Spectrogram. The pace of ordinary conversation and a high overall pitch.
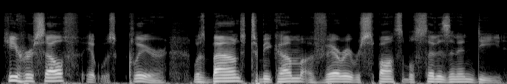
No: average, 165 wpm; low, 120 Hz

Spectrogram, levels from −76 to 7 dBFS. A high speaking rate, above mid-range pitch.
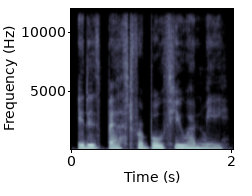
Yes: fast, 235 wpm; high, 195 Hz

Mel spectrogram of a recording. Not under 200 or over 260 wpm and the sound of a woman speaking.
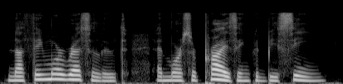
No: average, 155 wpm; female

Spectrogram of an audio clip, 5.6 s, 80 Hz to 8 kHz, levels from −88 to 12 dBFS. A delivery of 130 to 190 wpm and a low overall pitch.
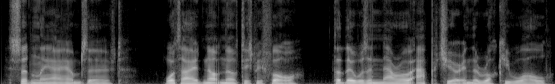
No: fast, 205 wpm; low, 100 Hz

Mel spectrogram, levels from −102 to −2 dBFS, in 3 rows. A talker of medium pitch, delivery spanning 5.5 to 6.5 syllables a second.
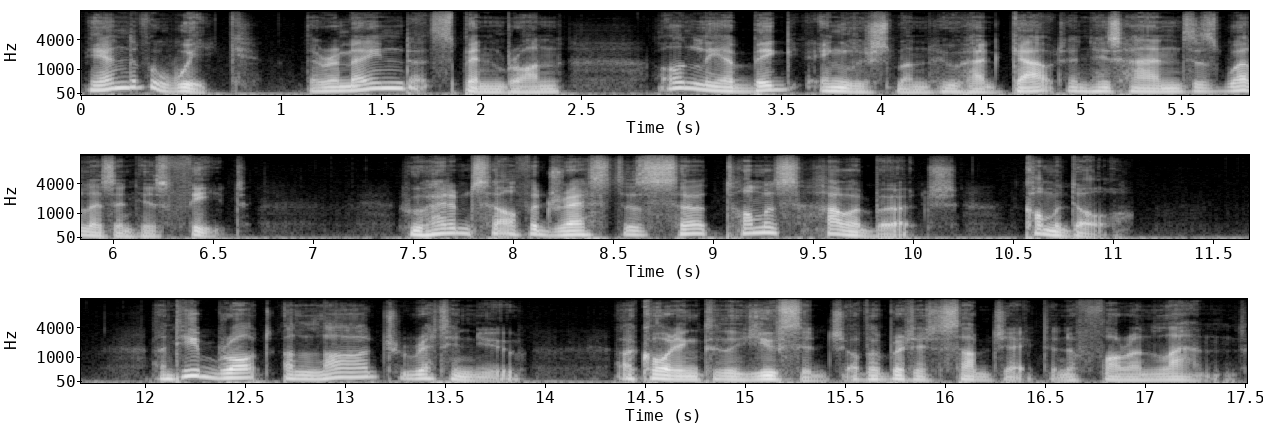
No: low, 110 Hz; 5.6 syllables/s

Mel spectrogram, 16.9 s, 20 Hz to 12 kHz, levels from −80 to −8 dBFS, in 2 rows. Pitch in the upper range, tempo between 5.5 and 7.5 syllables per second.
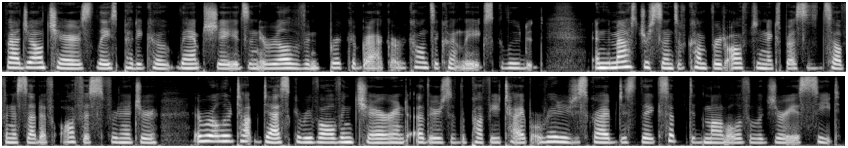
Yes: high, 215 Hz; 5.9 syllables/s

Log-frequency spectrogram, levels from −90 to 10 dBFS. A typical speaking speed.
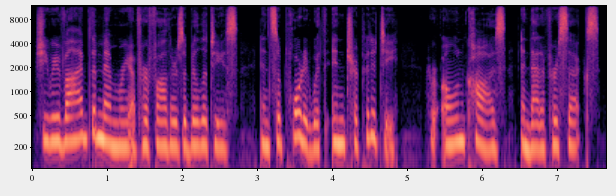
Yes: average, 155 wpm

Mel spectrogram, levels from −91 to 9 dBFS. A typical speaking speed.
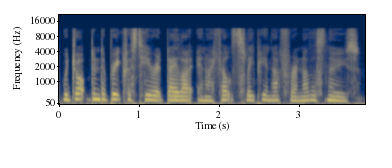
No: fast, 250 wpm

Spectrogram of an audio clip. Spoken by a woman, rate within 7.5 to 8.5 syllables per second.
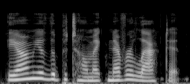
Yes: female; 7.7 syllables/s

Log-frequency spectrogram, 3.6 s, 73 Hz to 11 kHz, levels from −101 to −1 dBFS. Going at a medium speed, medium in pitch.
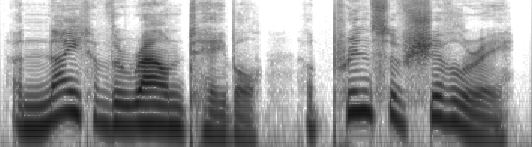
Yes: average, 170 wpm; medium, 155 Hz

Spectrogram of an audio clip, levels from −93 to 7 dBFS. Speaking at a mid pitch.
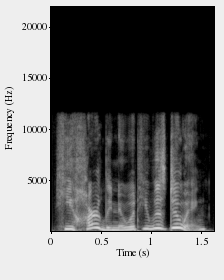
No: very high, 265 Hz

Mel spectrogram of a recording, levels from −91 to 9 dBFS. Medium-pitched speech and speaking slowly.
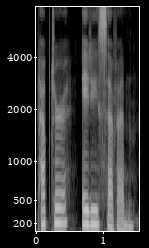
Yes: medium, 170 Hz; slow, 115 wpm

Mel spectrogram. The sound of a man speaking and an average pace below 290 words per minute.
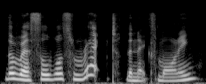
No: female; fast, 205 wpm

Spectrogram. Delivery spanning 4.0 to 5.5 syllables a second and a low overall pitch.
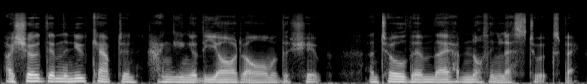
Yes: 5.3 syllables/s; low, 115 Hz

